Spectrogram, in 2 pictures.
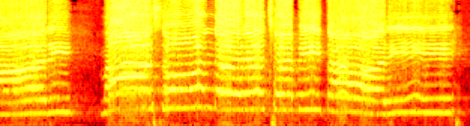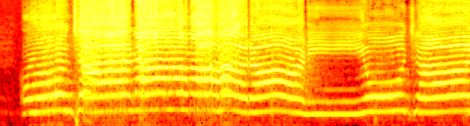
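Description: A woman's high voice singing an aarti hymn in long held notes, breaking off briefly about a second in and again about six seconds in.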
